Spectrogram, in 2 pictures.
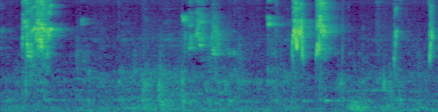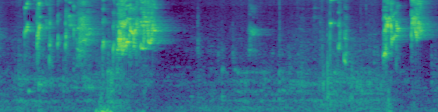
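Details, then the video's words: Lovebirds chirping in the morning, giving loud, harsh, high chirp bursts spaced about a second apart, with softer squeaks in between and one low thump midway. "Lovebirds Chirping Sounds"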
